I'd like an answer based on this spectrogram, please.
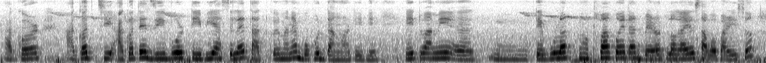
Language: Assamese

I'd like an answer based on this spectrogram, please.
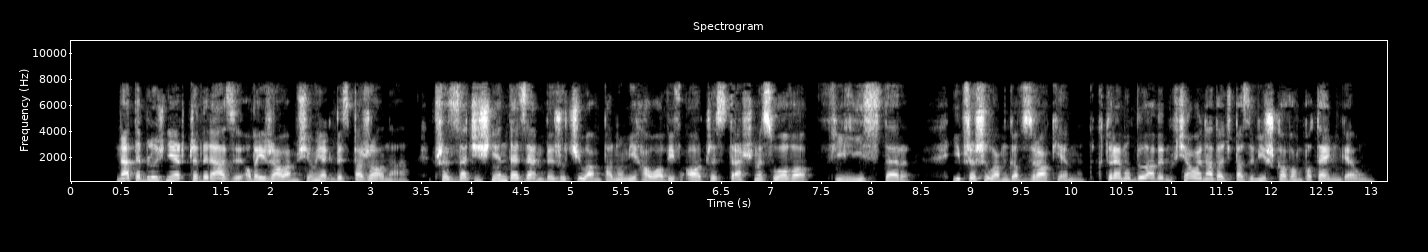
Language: Polish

